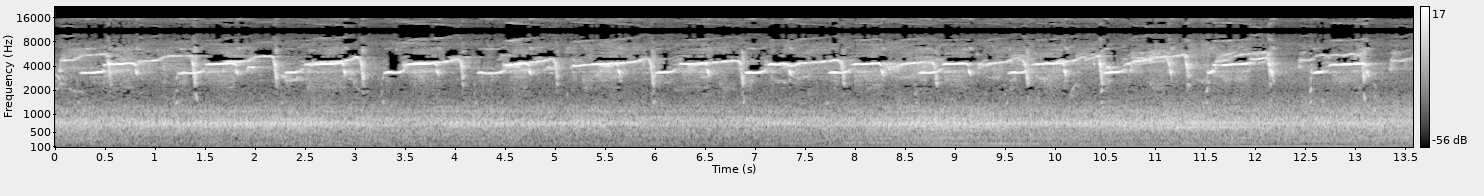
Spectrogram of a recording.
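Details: Bald eagle on the Decorah eagle cam, July 6, 2011: a long run of short, high whistles, each rising then snapping downward, repeated rapidly and evenly; a low rumble enters partway through.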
